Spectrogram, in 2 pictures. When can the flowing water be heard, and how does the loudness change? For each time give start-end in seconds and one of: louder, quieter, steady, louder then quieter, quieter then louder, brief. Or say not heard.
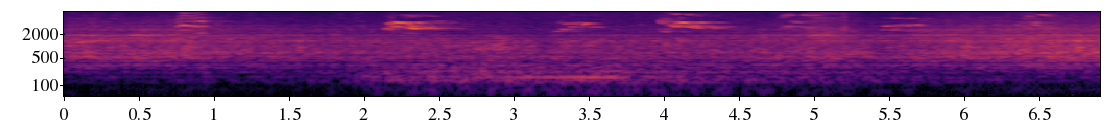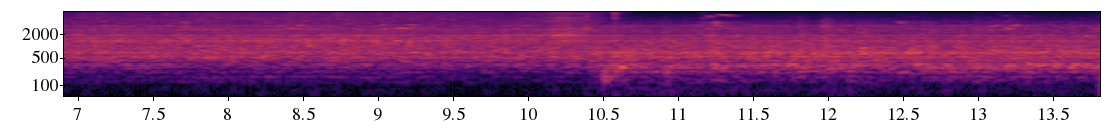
0.0-13.7 louder.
